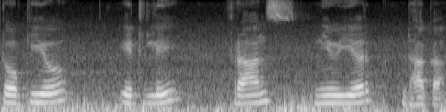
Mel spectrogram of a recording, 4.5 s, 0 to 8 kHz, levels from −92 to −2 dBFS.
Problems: constant background noise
